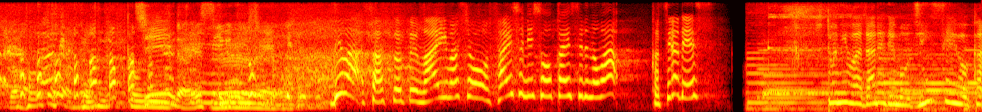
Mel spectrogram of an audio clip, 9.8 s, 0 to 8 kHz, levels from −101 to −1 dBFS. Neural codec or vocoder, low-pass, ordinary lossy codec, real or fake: codec, 16 kHz, 6 kbps, DAC; 7.2 kHz; none; fake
